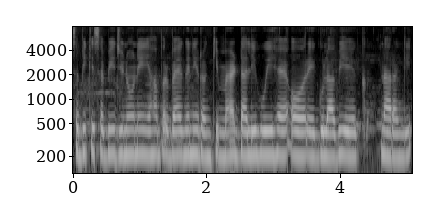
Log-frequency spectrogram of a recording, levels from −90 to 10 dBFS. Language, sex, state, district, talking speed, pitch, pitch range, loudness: Hindi, female, Goa, North and South Goa, 165 wpm, 205 Hz, 195-210 Hz, -27 LUFS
